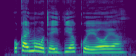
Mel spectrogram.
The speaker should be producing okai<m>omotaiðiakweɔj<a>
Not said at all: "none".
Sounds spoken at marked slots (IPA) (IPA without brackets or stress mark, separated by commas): m, a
